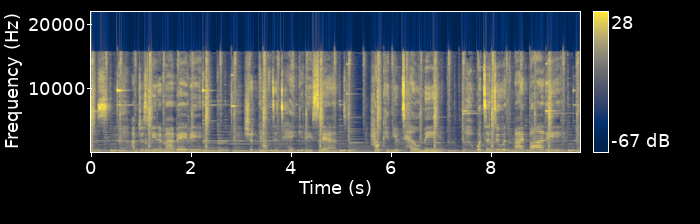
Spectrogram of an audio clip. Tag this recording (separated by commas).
Music, Happy music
